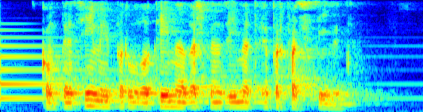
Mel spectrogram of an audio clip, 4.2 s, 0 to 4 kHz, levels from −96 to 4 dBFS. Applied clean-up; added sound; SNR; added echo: none; Piano; 16 dB; reverberation time 0.6 s.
